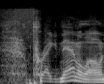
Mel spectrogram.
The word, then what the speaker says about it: pregnenolone: Preg, as in pregnancy. Preg, nen, like Ben, except nen. Pregnen, and then alone. Pregnenolone.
